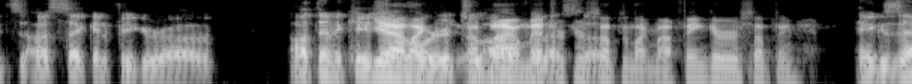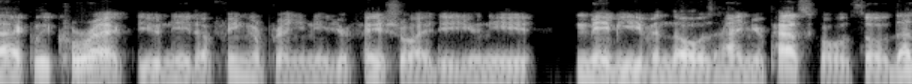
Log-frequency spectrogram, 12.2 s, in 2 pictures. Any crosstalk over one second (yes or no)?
yes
